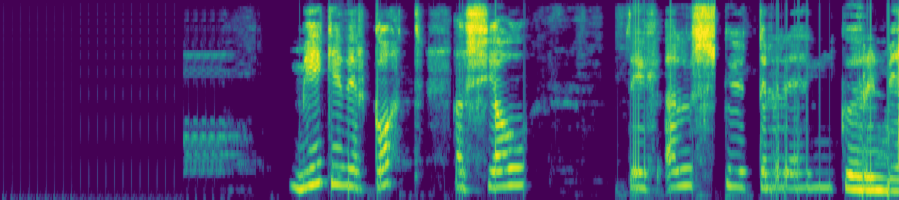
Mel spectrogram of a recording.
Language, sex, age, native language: Icelandic, male, 12, Icelandic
